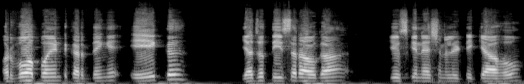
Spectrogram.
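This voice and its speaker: A man's voice: fairly high pitch, flat delivery, normal speed, sharp tone, smooth, no room sound, poor audio. A male teacher giving a classroom law lecture, keeps checking whether students follow and teases them sternly.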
